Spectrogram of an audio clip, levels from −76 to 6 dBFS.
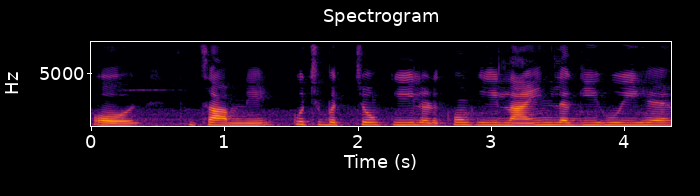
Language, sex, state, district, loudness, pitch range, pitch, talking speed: Hindi, female, Punjab, Pathankot, -21 LUFS, 205-225 Hz, 215 Hz, 150 wpm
